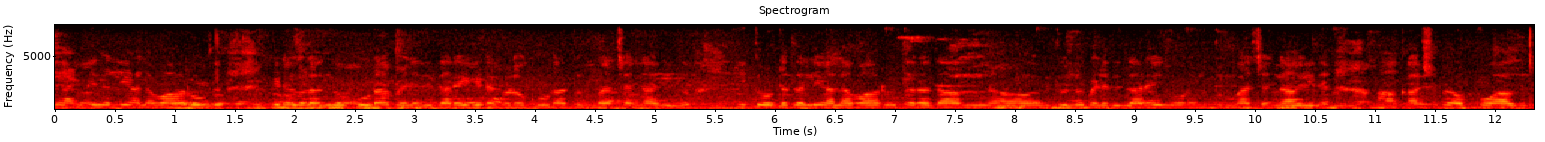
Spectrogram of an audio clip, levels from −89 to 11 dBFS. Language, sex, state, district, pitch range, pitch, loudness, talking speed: Kannada, female, Karnataka, Chamarajanagar, 195-200 Hz, 200 Hz, -34 LUFS, 120 wpm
